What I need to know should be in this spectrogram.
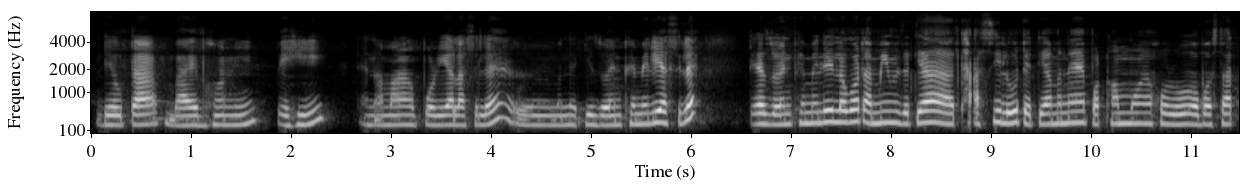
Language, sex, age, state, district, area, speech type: Assamese, female, 18-30, Assam, Lakhimpur, rural, spontaneous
